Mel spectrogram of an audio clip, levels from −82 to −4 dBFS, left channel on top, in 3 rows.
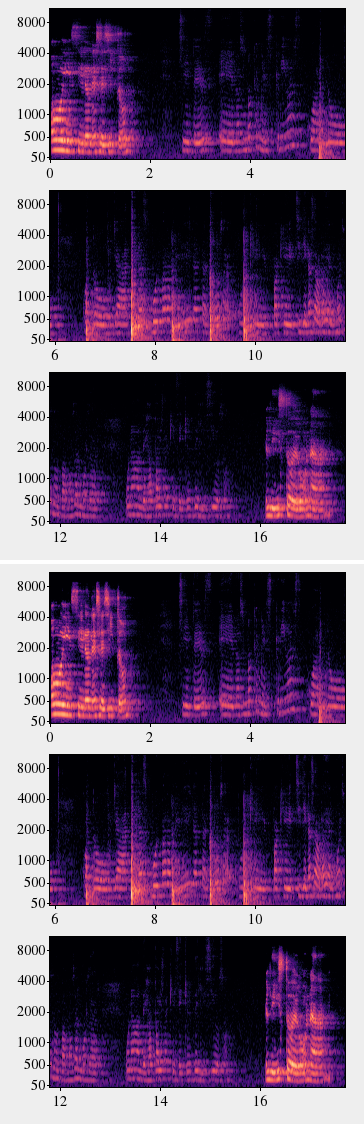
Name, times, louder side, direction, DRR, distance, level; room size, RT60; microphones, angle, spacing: voice 1, 0.0-1.6 16.1-17.4, right 2 dB, 85° right, 11 dB, 1.8 m, -21 dB
voice 2, 2.2-15.4, right 1 dB, 15° right, 7 dB, 3.2 m, -37 dB
sound 1, 5.3-6.2 6.6-7.2 7.5-8.7 9.1-10.2, equal, 5° left, 2.3 m, -26 dB
23.5 x 22.0 x 7.2 m, 0.97 s
head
